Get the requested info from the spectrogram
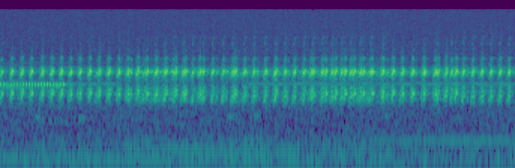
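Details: Pond tree frogs calling at night in mid-April, north-east Italy, in a fast, harsh rattle of croaks about four per second that pulses without pause, a mole cricket's smooth trill briefly audible at the start.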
